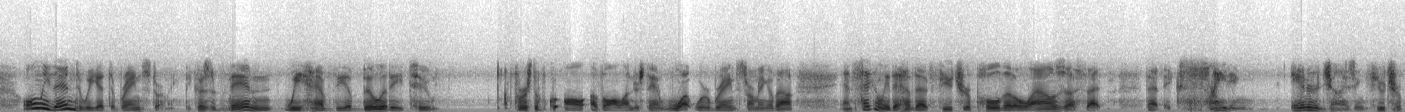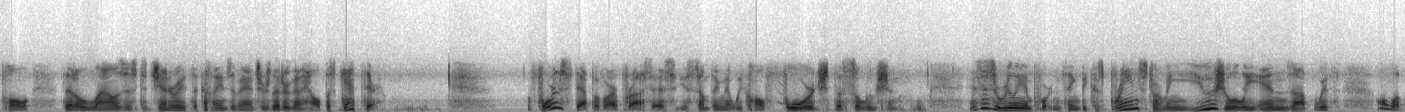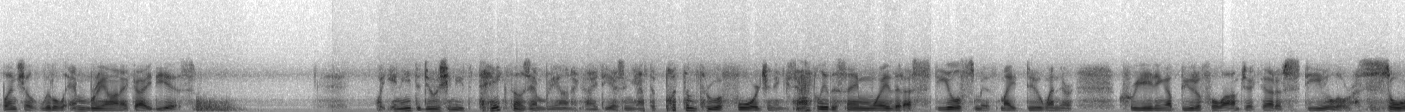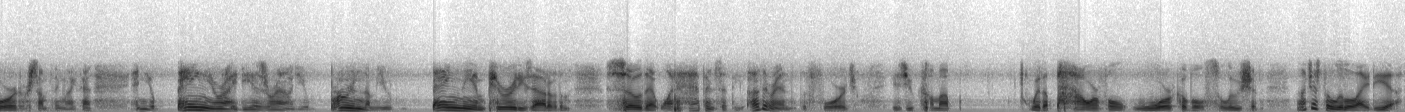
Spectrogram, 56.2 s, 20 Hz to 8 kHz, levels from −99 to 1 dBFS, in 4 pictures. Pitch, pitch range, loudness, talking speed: 110 Hz, 95-130 Hz, -18 LUFS, 190 wpm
